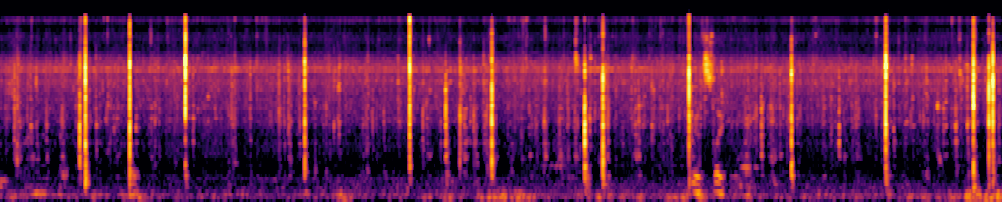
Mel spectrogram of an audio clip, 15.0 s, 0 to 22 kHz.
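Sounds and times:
low steady rumble: 0.0 - 15.0
raindrops tapping on hard surface: 0.0 - 15.0.

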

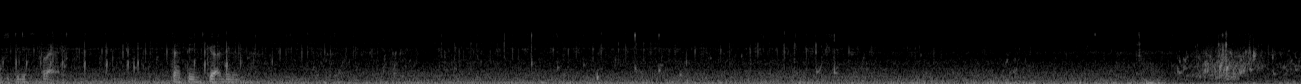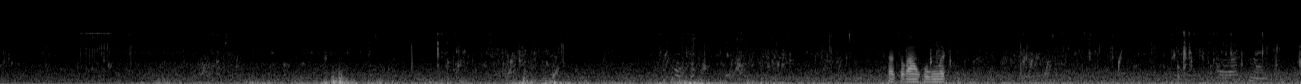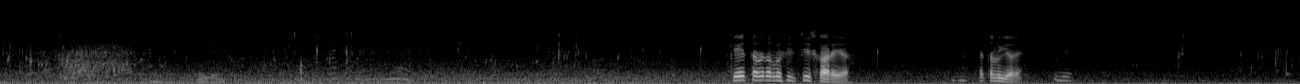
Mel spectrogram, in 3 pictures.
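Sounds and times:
wind on microphone: 14.6 - 21.3.

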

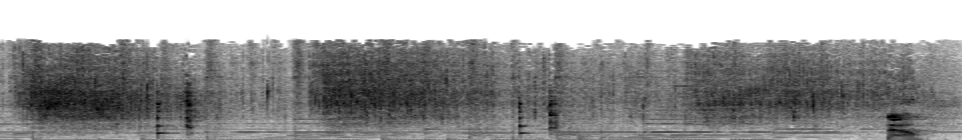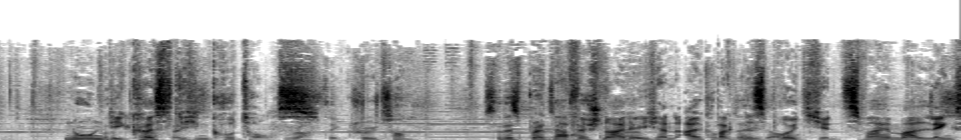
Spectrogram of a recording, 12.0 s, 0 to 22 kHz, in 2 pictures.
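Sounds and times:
oil sizzling in a frying pan: 0.0 - 5.8
metal spoon tapping a pan: 0.9 - 1.4, 3.2 - 3.7.

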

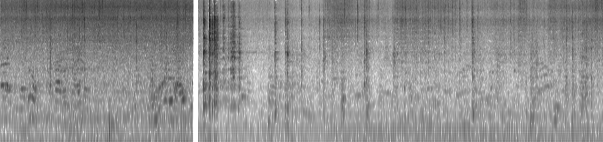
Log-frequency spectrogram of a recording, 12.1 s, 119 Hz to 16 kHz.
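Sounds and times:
fish sizzling in a frying pan: 0.0 - 12.0
metal spatula scraping a pan: 4.0 - 4.9, 11.2 - 12.0.

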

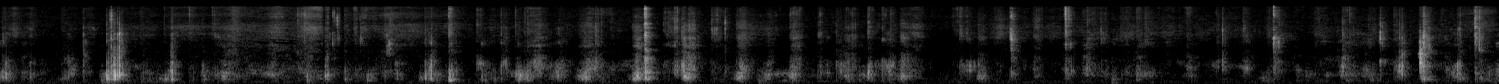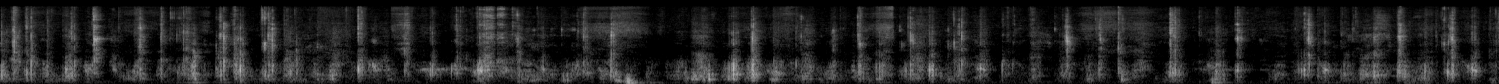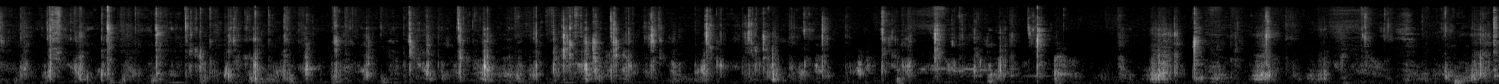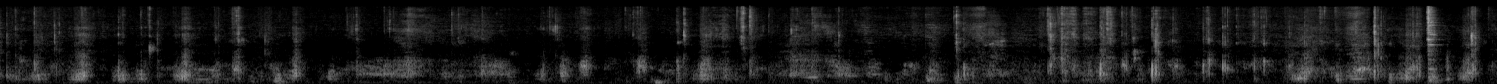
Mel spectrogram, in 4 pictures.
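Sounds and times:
person chewing crisp food: 0.0 - 59.9.

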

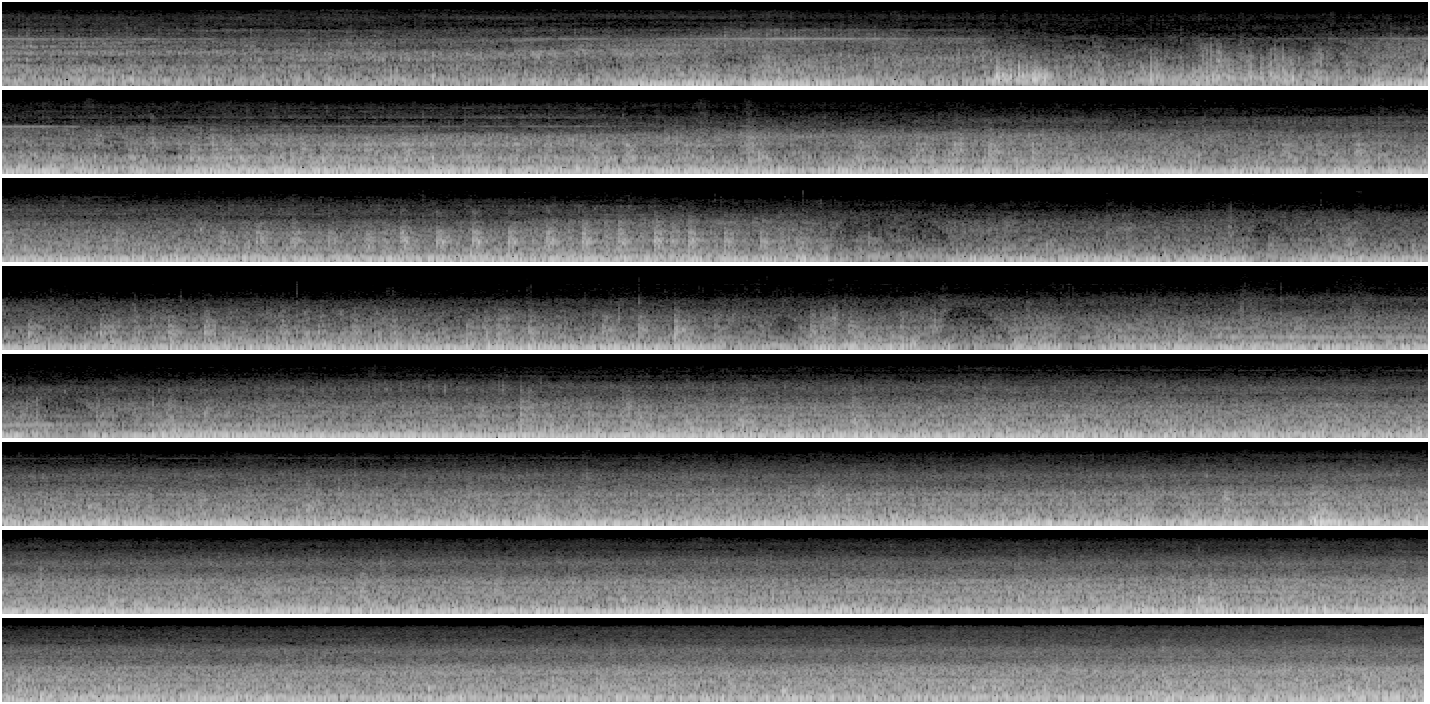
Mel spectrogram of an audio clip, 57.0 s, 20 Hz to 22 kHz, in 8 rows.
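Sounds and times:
faint high whine: 0.0 - 8.4
heavy machinery low drone: 0.0 - 57.0.

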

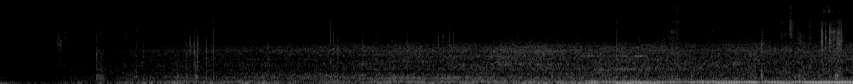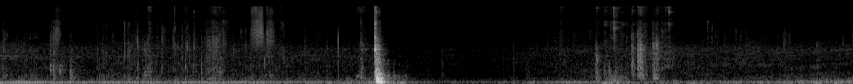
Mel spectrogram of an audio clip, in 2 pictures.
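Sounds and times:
light clicks and rattles: 0.5 - 5.1, 13.6 - 17.0
drawer shutting knock: 12.2 - 12.6.

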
